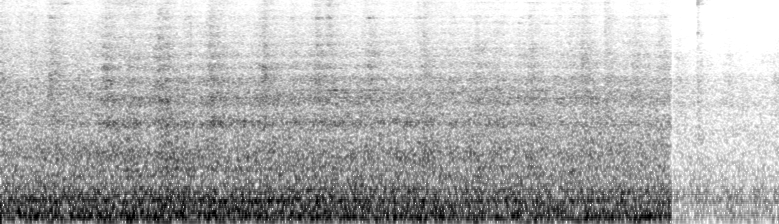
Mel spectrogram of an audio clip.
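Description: Freight train of loaded log wagons rolling past close by, with a steady rumble and the clatter of wheels over the rail joints. The sound cuts off suddenly about five seconds in, leaving a quieter background.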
